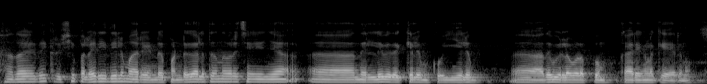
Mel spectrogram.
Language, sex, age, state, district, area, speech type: Malayalam, male, 45-60, Kerala, Wayanad, rural, spontaneous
